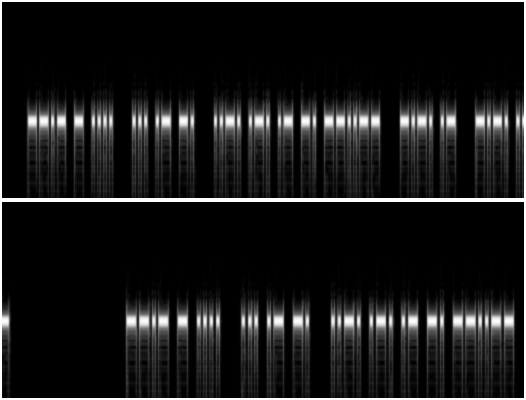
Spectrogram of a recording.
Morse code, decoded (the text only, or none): QTH SAN FRAN, CA CA QTH SAN FRAN,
